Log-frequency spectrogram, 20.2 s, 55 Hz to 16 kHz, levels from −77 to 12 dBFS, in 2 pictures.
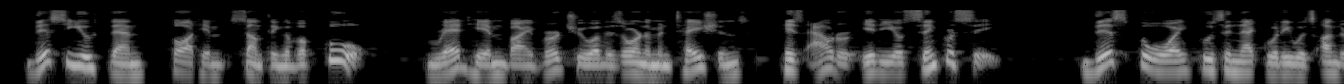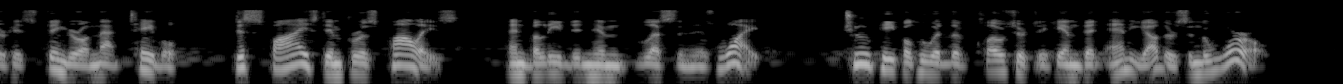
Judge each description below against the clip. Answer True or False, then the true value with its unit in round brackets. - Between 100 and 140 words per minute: False (170 wpm)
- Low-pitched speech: True (125 Hz)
